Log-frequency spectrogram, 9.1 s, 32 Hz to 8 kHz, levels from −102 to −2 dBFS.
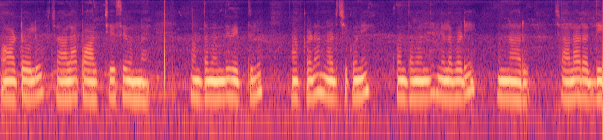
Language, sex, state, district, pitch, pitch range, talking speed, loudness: Telugu, female, Andhra Pradesh, Srikakulam, 170 Hz, 165-175 Hz, 100 wpm, -19 LUFS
